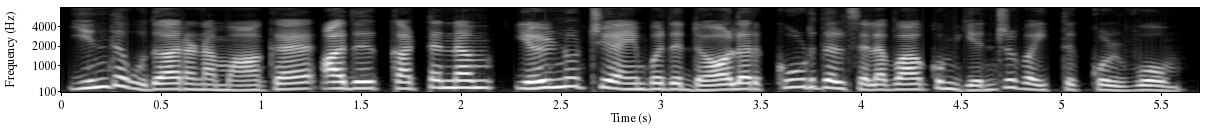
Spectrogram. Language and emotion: Tamil, neutral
